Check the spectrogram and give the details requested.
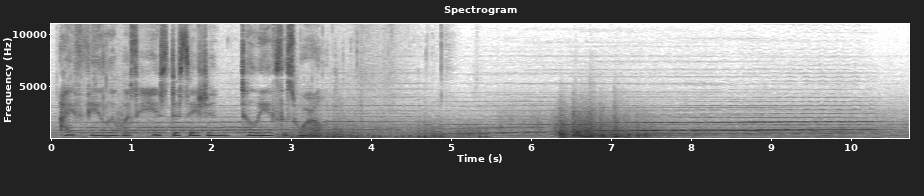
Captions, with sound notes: I feel it was his decision to leave this world. (ethereal orchestral music) (thunder claps)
